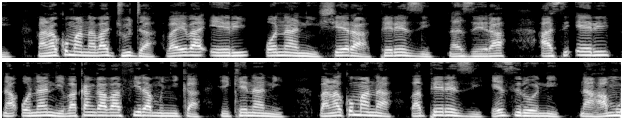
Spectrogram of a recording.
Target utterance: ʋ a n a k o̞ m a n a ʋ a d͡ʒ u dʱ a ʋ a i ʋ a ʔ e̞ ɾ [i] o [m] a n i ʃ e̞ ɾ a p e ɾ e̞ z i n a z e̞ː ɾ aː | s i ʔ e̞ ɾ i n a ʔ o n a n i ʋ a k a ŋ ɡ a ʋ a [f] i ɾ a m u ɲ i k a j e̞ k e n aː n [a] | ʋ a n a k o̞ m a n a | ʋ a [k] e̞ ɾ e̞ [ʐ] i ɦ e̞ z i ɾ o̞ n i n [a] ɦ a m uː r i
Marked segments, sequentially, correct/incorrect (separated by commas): correct, incorrect, correct, incorrect, incorrect, incorrect, correct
